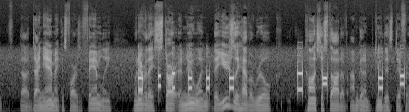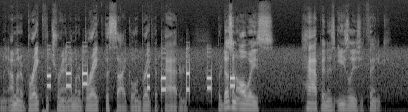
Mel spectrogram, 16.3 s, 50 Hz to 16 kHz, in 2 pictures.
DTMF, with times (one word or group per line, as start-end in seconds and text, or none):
2.8-4.7 186444
6.0-6.5 3*
7.6-8.1 40
9.1-9.9 89#
11.1-12.9 51347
